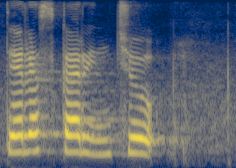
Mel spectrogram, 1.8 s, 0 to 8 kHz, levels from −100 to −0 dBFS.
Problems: constant background noise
